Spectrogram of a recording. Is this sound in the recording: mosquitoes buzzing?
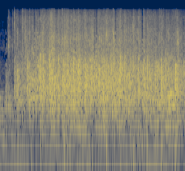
no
